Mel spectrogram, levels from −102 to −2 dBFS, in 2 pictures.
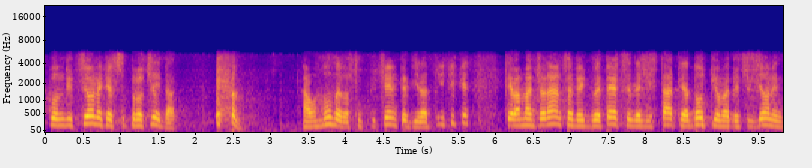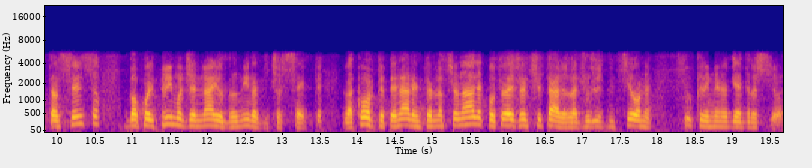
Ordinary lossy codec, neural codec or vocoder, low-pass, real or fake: Opus, 16 kbps; codec, 44.1 kHz, 1.7 kbps, Pupu-Codec; 5.4 kHz; fake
